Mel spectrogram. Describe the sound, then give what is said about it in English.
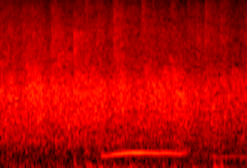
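An audience applauds steadily for a couple of seconds for a Raspberry Pi decorated with sparkly leaves and glitter dots, a dense, even patter of many hands clapping, with a faint low hum rising briefly beneath it partway through. “Very applause.”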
